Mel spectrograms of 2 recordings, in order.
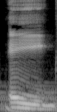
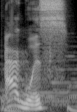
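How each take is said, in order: First: It is said as the one-syllable word eggs. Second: It is said as the two-syllable word aguas. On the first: "The game pronounces it eggs" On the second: "can only be properly pronounced as Aguas"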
